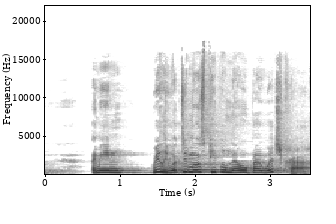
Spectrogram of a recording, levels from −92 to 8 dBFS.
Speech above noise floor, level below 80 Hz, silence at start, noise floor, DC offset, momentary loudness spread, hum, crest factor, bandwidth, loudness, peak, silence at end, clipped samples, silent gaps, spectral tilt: 34 dB; -76 dBFS; 0.6 s; -53 dBFS; under 0.1%; 8 LU; none; 12 dB; 16.5 kHz; -20 LUFS; -8 dBFS; 0 s; under 0.1%; none; -4.5 dB/octave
